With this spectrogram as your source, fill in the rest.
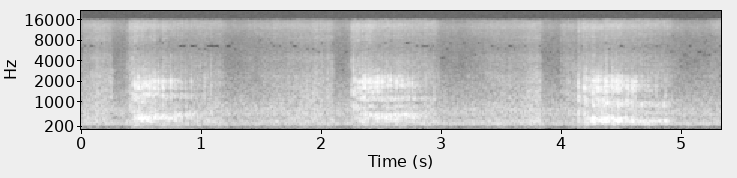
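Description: Fingertips and short nails of a left hand scratch a low-pile beige carpet floor repeatedly while the right hand rests on the carpet. Three raspy scratching bursts come roughly two seconds apart, with a soft hiss between them.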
